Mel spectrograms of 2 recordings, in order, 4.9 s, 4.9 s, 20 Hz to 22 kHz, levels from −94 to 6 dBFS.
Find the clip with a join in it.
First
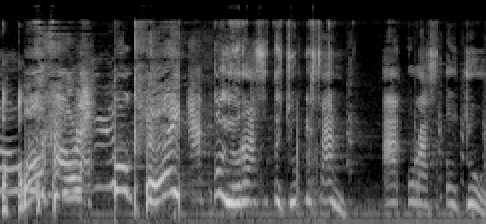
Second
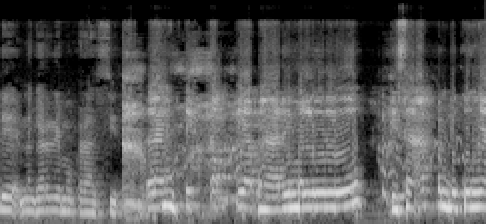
second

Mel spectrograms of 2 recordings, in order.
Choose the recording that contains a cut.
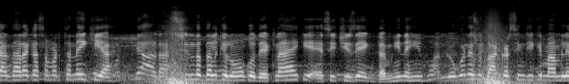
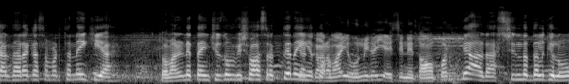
first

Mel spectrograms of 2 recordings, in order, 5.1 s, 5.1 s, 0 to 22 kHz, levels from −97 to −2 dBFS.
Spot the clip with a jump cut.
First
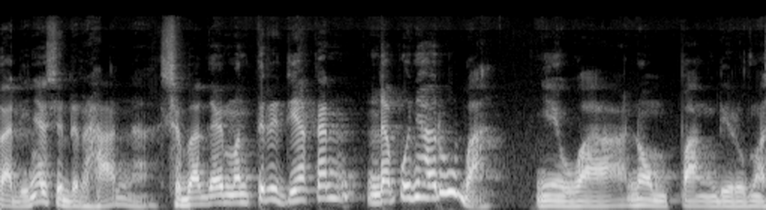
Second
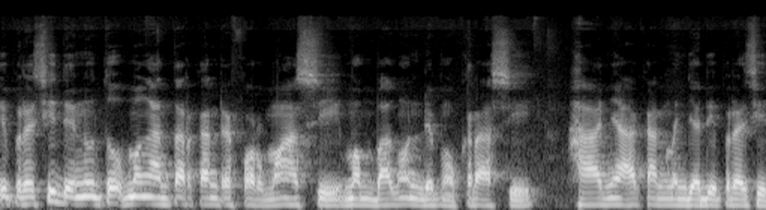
second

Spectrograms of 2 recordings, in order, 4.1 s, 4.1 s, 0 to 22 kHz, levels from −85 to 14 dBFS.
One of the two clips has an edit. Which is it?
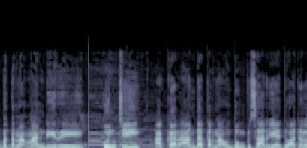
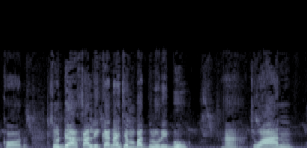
first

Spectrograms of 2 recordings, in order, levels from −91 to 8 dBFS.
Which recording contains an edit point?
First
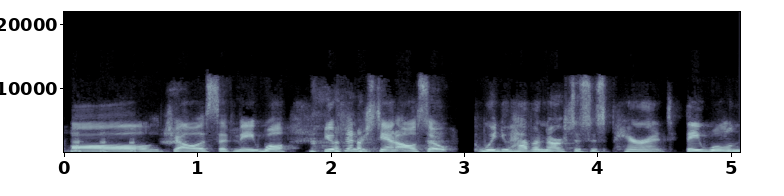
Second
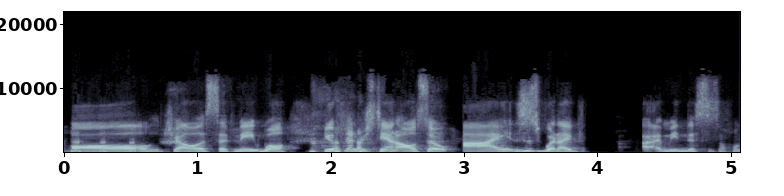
first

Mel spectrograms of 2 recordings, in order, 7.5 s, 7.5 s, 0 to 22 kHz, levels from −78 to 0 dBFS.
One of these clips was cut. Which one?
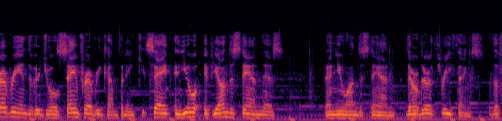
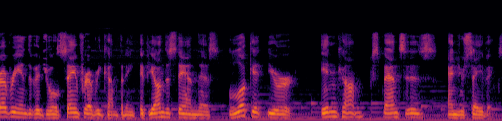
second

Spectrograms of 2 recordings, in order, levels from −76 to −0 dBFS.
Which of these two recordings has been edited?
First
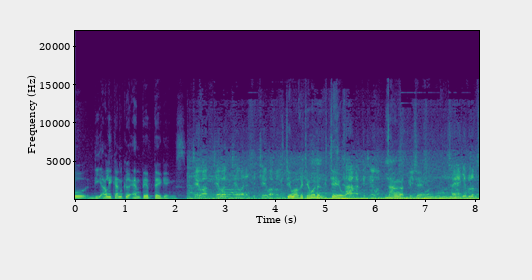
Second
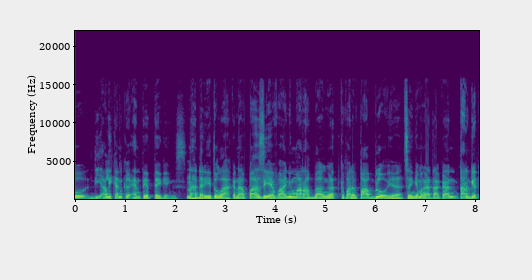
first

